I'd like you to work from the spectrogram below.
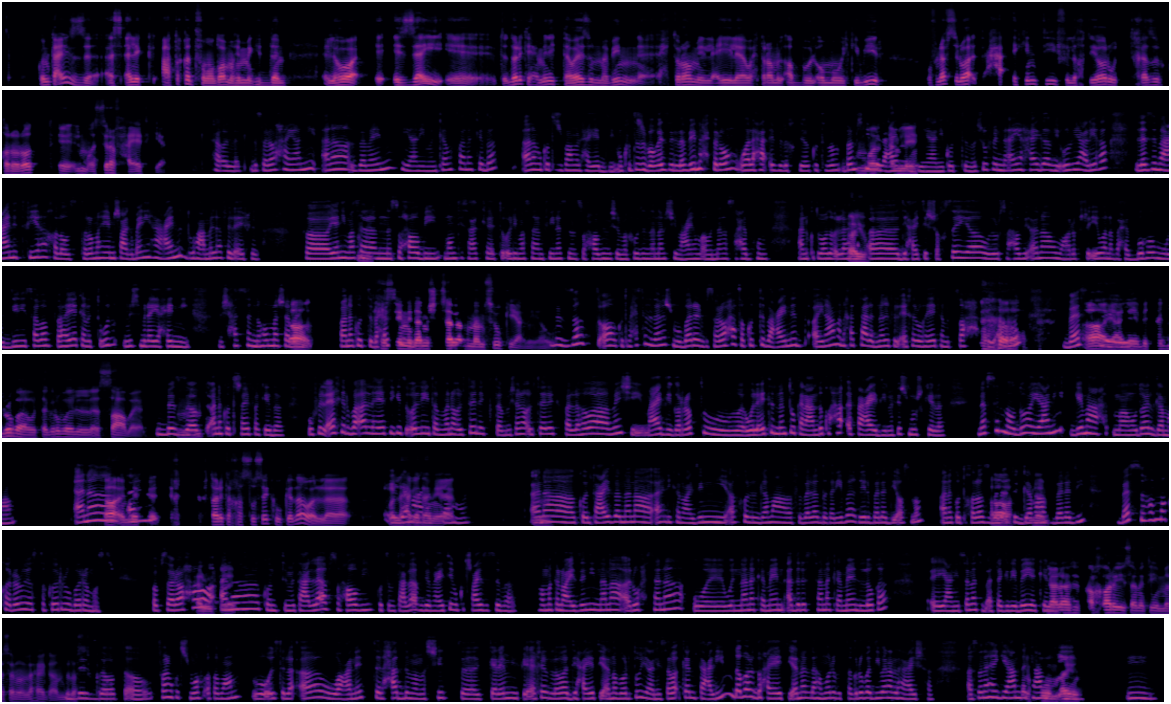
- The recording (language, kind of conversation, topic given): Arabic, podcast, إزاي توازن بين احترام العيلة وحقك في الاختيار؟
- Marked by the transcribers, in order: tapping; laughing while speaking: "باوازن لا بين احترام"; chuckle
